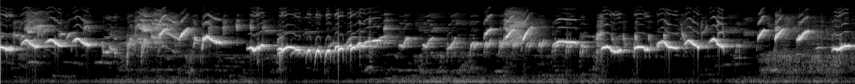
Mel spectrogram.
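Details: Energetic white-rumped shama singing continuously, stringing together fast whistled trills, upslurred and downslurred notes and chattering bursts in quick succession, phrases repeating in varied order with no pauses; faint low rumble underneath.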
